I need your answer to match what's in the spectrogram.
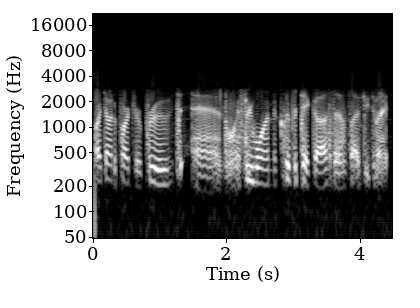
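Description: A man flying a small plane, talking through his cockpit headset intercom in calm, clipped radio phrasing. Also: fairly low pitch, fairly quick, creaky, no echo. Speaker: private pilot. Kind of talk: flying vlog with radio calls and checklists. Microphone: aviation headset. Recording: muffled intercom with engine noise.

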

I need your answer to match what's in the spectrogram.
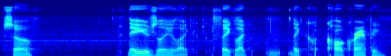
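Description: A young man telling a childhood story in a rambling, animated, self-mocking way, with lots of restarts. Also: fairly low pitch, measured pace, slight background noise. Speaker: gaming video storyteller.

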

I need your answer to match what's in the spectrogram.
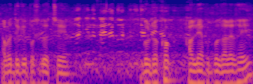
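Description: Male football commentator, low register, short repetitive announcing phrases, live outdoors with clear crowd and background noise. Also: level tone, quick pace. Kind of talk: live penalty shootout commentary.

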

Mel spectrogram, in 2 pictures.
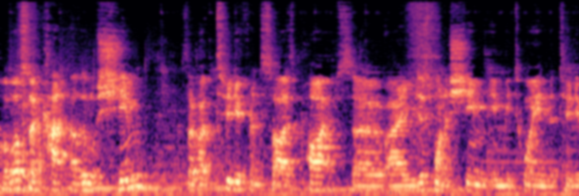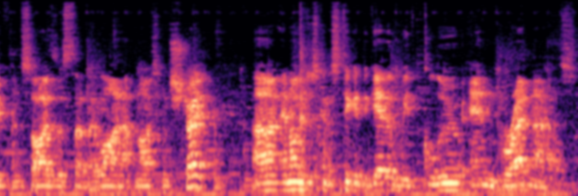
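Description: A man, a woodworking host who explains a project in a relaxed, chatty way with fillers. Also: mid-range voice. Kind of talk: casual how-to narration. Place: large home workshop, indoors. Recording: roomy workshop sound, mic at a distance, music under the voice. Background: background guitar music.

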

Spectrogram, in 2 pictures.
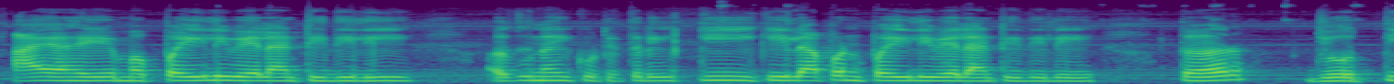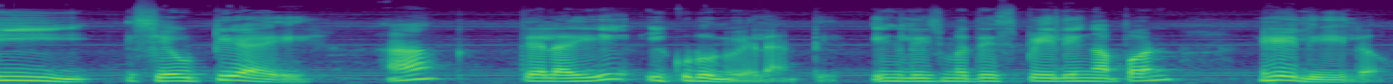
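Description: An older woman teaching at home, spelling out letters one by one and checking often that the learner follows. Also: low voice. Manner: patient, spells out letters and sounds words slowly. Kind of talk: home writing lesson.

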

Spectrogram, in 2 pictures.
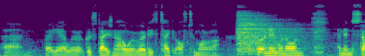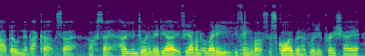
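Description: Mechanic muttering outdoors by a car. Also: male voice, mid-range voice, level tone, fast, few pauses, mellow, low-quality recording. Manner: muttering while working, thinking aloud. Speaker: mechanic vlogger. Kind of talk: casual work vlog. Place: outdoors beside a car with the bonnet open. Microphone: phone camera held close. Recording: outdoor ambience noise behind the voice.

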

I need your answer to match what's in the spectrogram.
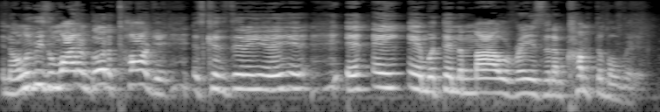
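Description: High-voiced man ranting to camera. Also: fairly quick. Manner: animated, exasperated, talks straight to the viewers; casual slangy speech, repeats lines for emphasis. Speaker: vlogger. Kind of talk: casual ranting vlog.

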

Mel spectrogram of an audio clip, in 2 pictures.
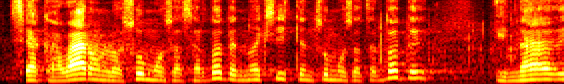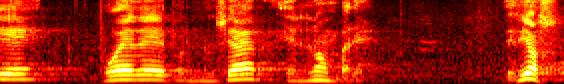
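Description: A priest preaches with a high, bright-sounding male voice, driving each point home with emphatic explanations and rhetorical questions. His words ring out with a long reverberant tail from the church around him. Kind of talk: preaching and apologetics dialogue.

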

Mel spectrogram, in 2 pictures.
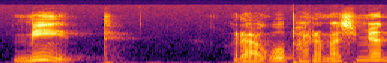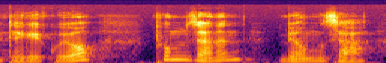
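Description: Slow, high-voiced Korean man teaching words. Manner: explains each word with frequent slow, drawn-out demonstration pronunciations. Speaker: English vocabulary teacher. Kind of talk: slow word-by-word vocabulary lesson.

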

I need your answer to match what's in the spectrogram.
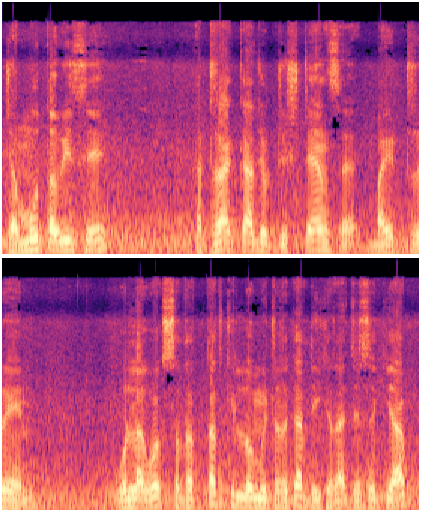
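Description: A man's voice: mid-range voice, fairly even intonation, normal speed, background noise. A man, a travel vlogger, narrating a voice-over with travel tips for his viewers. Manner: informative, gives tips to viewers.

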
